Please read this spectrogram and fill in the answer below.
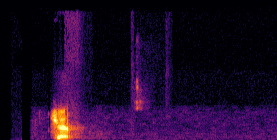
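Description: Speech only: a man's single short spoken word, then near silence broken by one faint tick about a second in.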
